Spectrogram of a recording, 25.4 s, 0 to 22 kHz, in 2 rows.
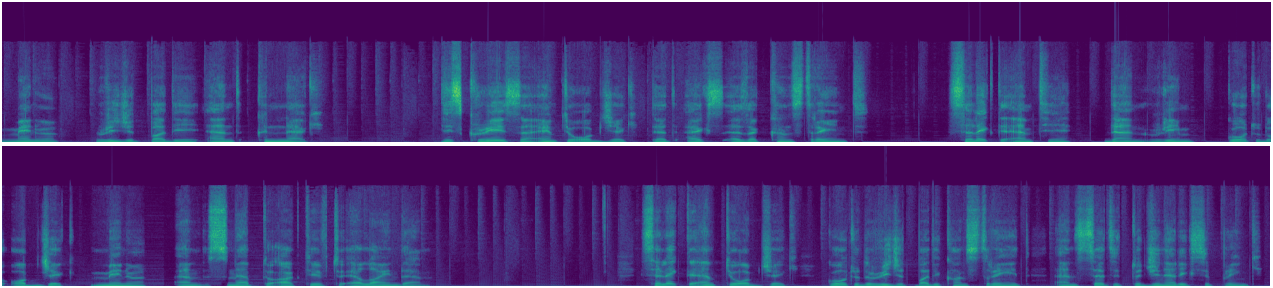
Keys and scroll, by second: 6.4 s.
